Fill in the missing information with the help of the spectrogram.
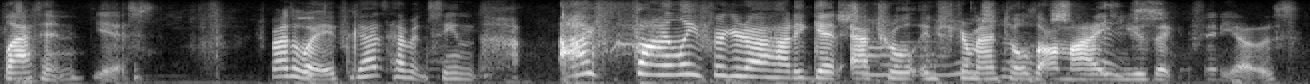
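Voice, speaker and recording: A woman's voice: medium pitch, animated, normal speed, pushed and bright. A woman hosting a casual fan chat, rambling with lots of fillers. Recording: lo-fi audio.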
